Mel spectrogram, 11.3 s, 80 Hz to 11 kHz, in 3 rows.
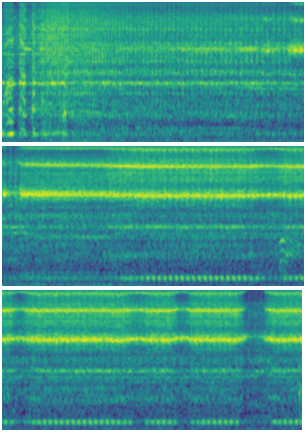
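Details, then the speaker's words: Peugeot 307 arriving at the workshop: right after start-up a steady high-pitched singing holds a constant pitch over the idle; noise from the clutch. "Vamos acompanhar um pouquinho do trabalho dele aí, ver o que aconteceu na caixa ali, na embreagem, para o carro estar fazendo esse barulho."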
